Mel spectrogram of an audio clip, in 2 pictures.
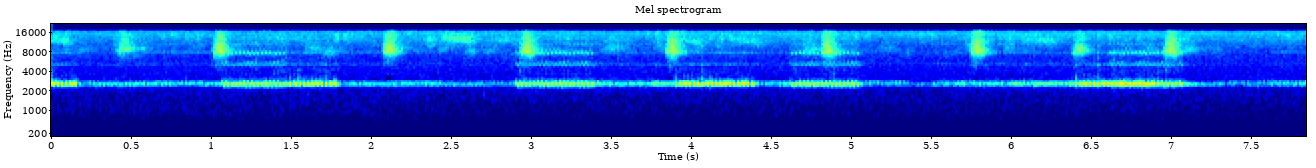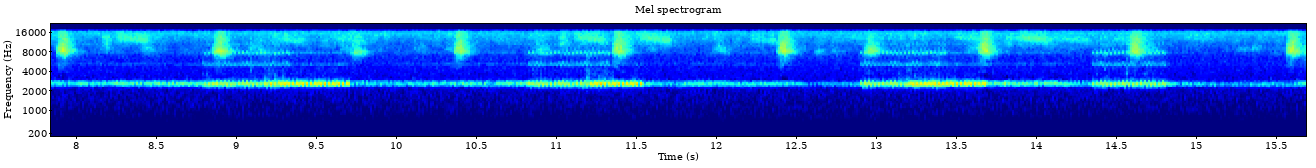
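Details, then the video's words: Night chorus of crickets chirping in Bulgarian grass on a warm summer evening: a constant shrill trill overlaid by louder pulsed phrases that switch on and off every second or two, about four chirps per second. "Cricket Sounds - Crickets Chirping at Night"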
